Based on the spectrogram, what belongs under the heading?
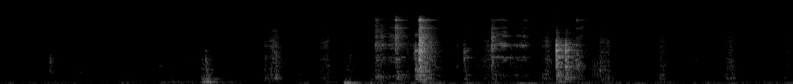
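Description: Close chewing and mouth sounds of a person eating sundaeguk, with light clicks of metal chopsticks against dishes. The chewing is loudest from about three and a half to six seconds in, opening with a soft low knock.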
